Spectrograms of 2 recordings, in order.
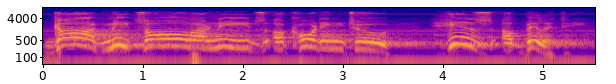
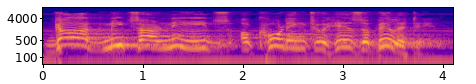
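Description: First: It is said slowly. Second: It is said at a normal pace.

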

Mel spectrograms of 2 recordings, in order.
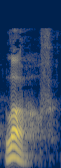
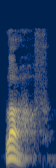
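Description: The two takes are said the same way.

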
